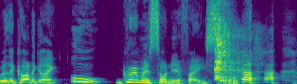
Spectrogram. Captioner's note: groans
